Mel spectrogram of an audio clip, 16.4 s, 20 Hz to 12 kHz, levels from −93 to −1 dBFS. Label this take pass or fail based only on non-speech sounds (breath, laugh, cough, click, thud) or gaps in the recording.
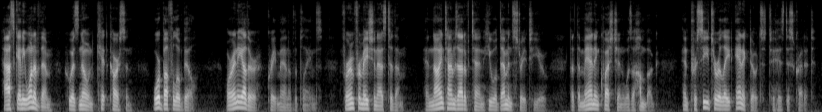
pass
